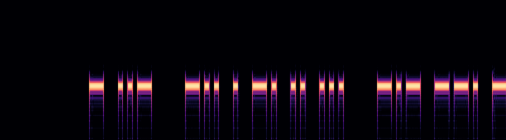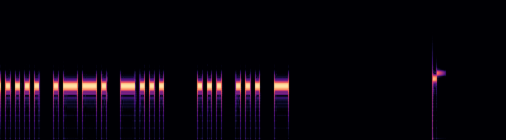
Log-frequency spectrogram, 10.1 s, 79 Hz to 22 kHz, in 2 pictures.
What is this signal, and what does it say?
Morse code, heard as a keyed tone, about 25 wpm, 700 Hz. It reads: TU DENIS KG6PB SST
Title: K1USN SST QSO Practice - 25wpm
